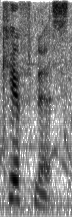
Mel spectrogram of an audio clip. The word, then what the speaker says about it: Kiffness: Did I say that right? The Kiffness? – The Kiffness. There's okay. No T.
